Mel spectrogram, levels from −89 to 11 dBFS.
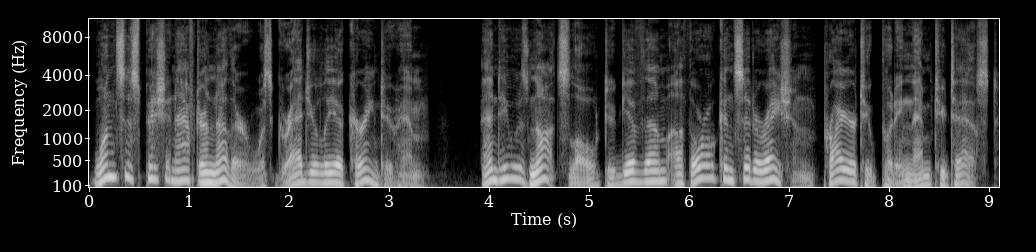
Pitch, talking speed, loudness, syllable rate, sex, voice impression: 130 Hz, 170 wpm, -18 LUFS, 5.0 syllables/s, male, masculine, slightly old, powerful, bright, clear, fluent, intellectual, calm, mature, friendly, reassuring, wild, lively, slightly strict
